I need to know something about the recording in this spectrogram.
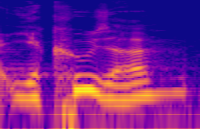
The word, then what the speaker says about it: Yakuza: Yakuza or Yakuza, as I've heard it pronounced.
